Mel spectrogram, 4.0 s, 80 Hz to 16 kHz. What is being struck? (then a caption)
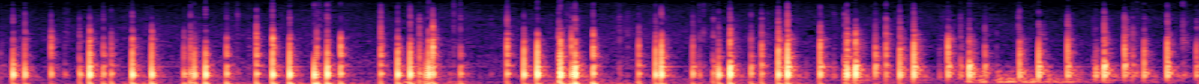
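Box tapped with silicone rubber fingertip pads. A box is tapped rapidly with silicone rubber pads worn on the fingertips. Around twenty soft, dull taps come in quick, uneven bursts, each with a muted tone near 535 Hz that dies away almost instantly.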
